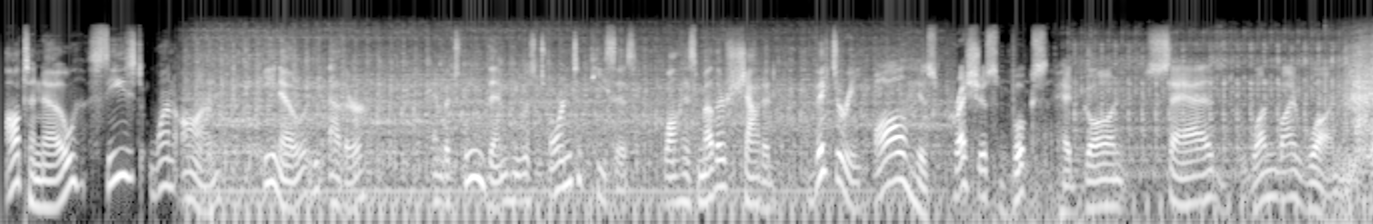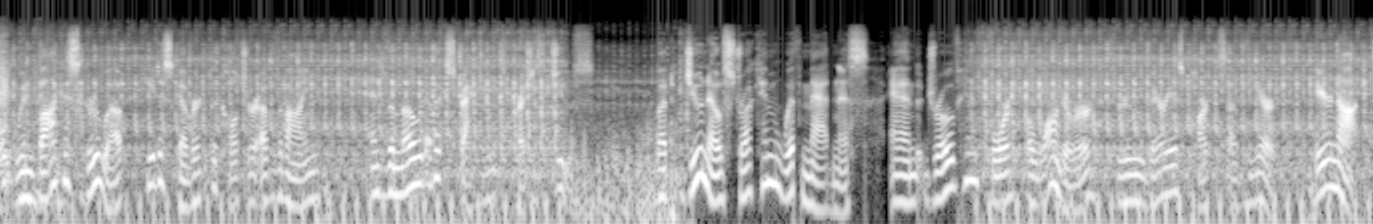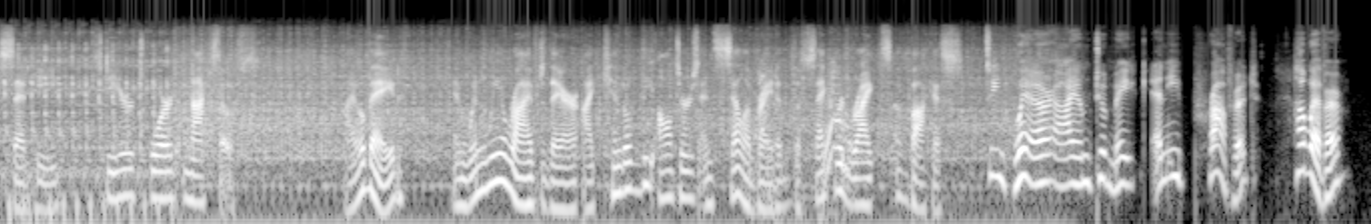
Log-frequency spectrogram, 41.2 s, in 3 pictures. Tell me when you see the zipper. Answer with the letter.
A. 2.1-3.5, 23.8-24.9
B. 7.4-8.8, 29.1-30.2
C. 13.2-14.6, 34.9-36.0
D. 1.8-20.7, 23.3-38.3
C.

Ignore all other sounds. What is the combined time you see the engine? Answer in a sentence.
The engine can be heard for 34 seconds in total.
